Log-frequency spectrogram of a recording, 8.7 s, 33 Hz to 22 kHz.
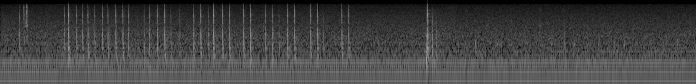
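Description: Small metal screws clicking as they are handled and dropped into the screw holes of a Toughbook CF-19's rear cover: a quick run of light clicks for about three seconds, then one sharper click a second later.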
